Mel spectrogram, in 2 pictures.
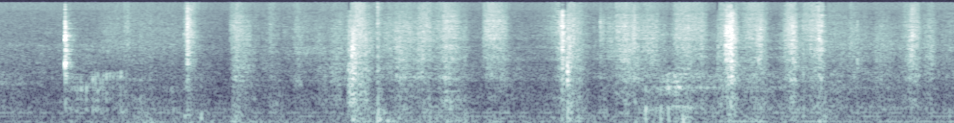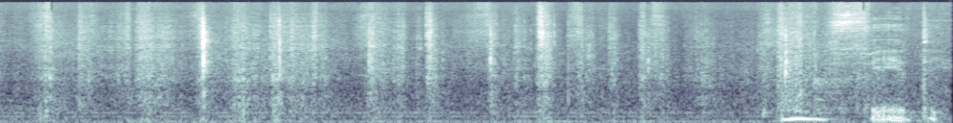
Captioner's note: scratching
